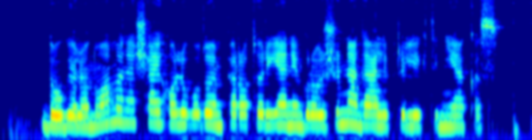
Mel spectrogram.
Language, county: Lithuanian, Klaipėda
